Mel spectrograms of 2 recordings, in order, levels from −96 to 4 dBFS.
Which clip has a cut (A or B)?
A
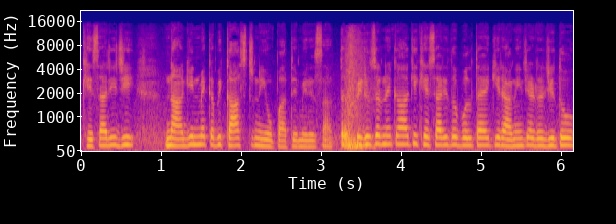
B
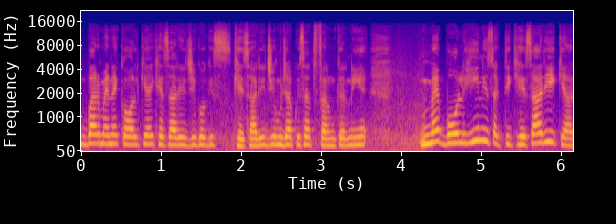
A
